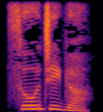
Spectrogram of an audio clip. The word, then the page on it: ಸೋಜಿಗ: sōjiga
